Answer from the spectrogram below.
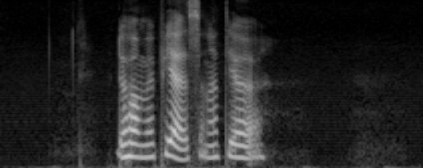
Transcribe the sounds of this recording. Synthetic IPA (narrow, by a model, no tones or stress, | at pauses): d̪̥ɛɦaɾmɛpʰjɛːsənat̪jœːɾa̰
